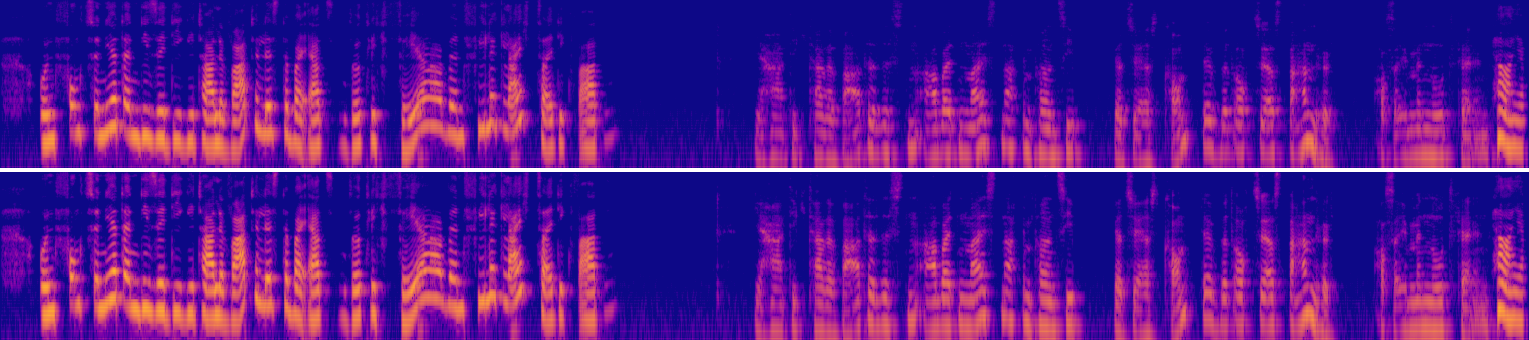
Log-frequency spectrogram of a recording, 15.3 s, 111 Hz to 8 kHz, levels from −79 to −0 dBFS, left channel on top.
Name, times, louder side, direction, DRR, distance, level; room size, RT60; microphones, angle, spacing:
voice 1, 0.1-3.6 4.0-6.1 15.0-15.2, right 2 dB, 20° right, 0.3 m, -26 dB
voice 2, 7.5-10.8 11.1-13.3 13.7-14.9, right 3 dB, 80° right, 0.7 m, -37 dB
3.6 x 2.0 x 4.3 m
head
